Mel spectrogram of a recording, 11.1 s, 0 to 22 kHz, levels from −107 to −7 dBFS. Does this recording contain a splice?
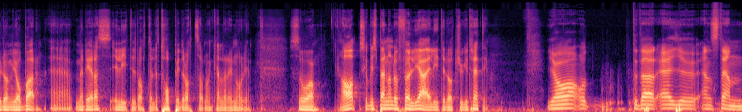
yes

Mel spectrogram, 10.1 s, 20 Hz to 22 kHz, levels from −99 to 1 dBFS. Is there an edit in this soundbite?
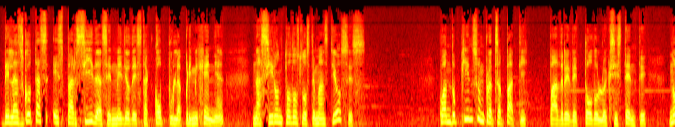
no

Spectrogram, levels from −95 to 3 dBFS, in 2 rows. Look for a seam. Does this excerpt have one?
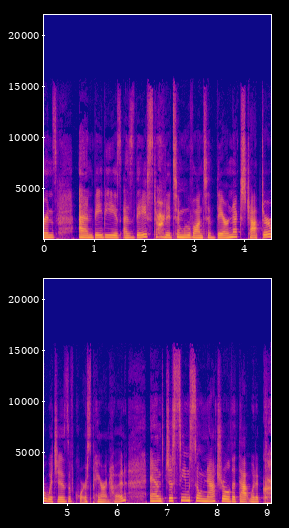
yes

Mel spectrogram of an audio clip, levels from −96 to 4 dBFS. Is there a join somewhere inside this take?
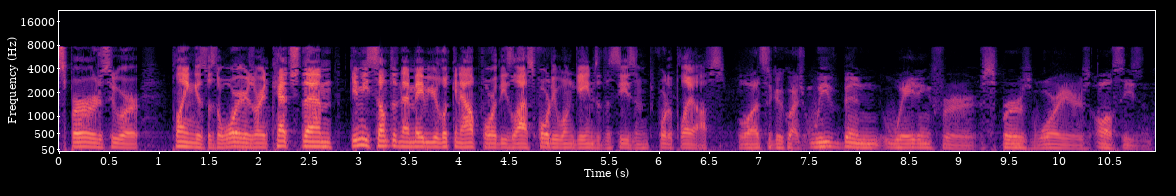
yes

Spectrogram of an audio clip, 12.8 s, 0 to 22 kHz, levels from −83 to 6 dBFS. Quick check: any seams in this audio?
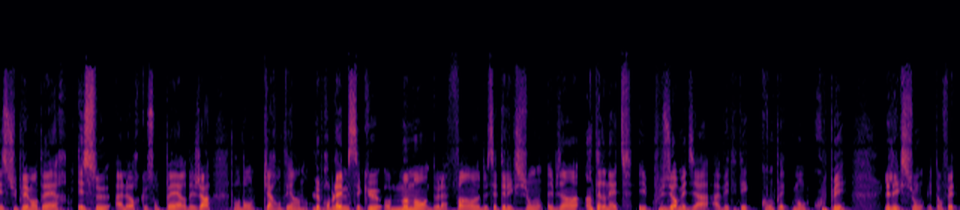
yes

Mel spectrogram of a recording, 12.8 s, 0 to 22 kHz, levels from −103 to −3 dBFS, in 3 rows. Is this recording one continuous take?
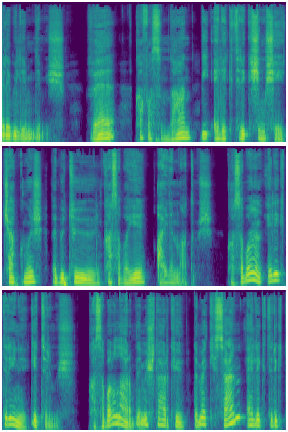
no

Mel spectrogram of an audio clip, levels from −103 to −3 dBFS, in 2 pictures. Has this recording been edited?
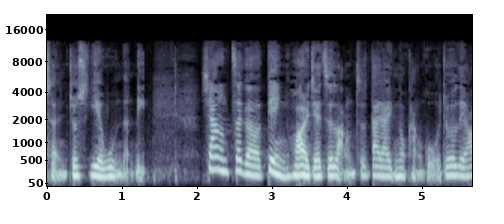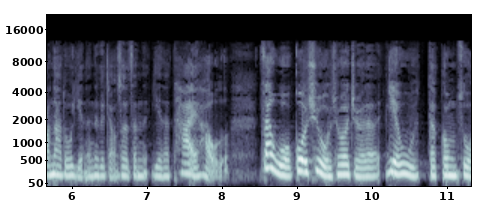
no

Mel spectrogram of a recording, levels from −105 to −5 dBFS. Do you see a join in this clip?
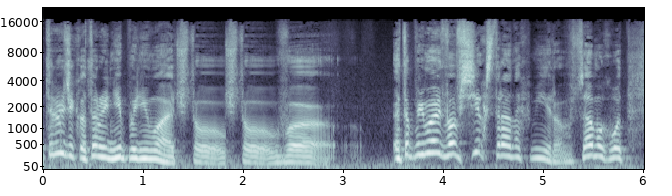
yes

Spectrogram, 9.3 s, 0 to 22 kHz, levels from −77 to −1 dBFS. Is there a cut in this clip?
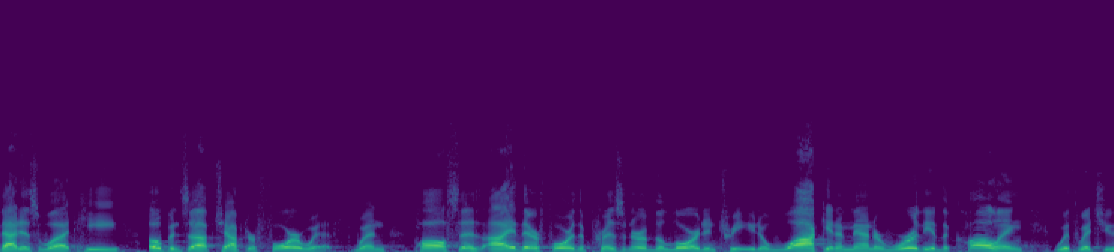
no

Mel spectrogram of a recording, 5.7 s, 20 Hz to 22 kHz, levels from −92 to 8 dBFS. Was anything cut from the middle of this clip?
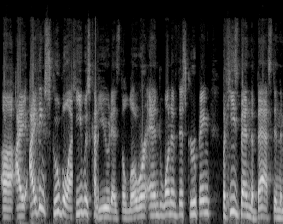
yes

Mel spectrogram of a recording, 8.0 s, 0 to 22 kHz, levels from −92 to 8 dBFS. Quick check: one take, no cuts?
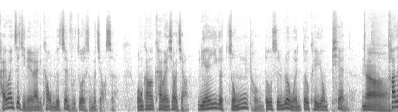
no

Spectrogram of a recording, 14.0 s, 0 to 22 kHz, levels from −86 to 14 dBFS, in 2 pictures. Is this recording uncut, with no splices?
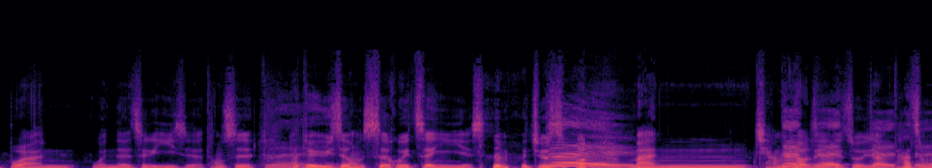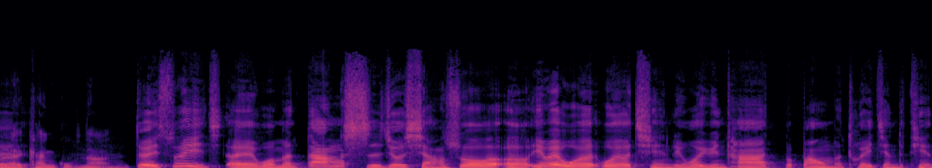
yes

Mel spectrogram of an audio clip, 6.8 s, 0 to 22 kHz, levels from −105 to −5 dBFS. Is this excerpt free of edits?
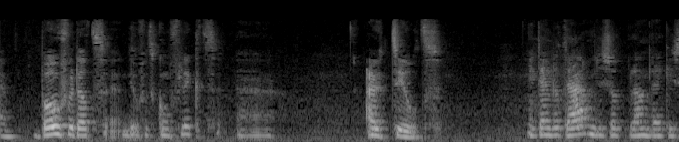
no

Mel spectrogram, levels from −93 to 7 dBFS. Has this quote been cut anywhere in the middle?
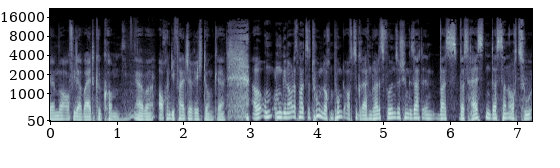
no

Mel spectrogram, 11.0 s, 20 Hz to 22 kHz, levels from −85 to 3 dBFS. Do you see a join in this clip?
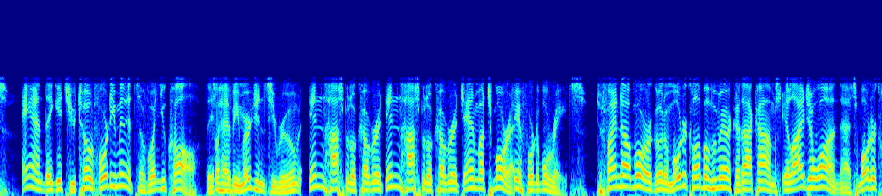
yes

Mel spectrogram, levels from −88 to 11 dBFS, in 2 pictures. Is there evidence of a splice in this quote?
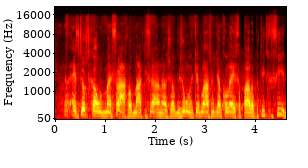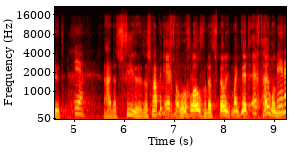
no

